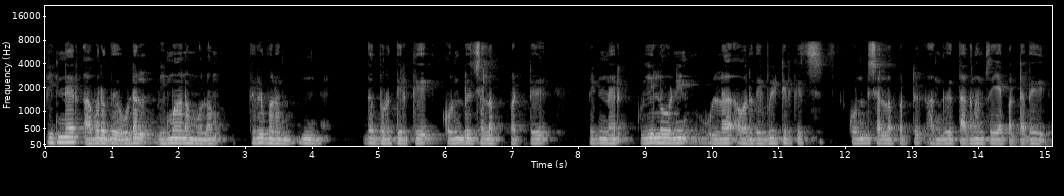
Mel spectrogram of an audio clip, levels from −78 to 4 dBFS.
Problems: none marked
